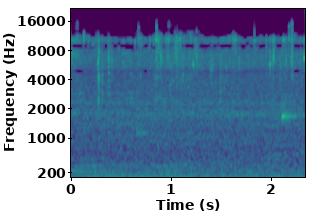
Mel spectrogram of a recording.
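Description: A fork stirring and mashing guacamole in a stainless steel bowl: wet squelching with faint ticks of the fork against the metal.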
